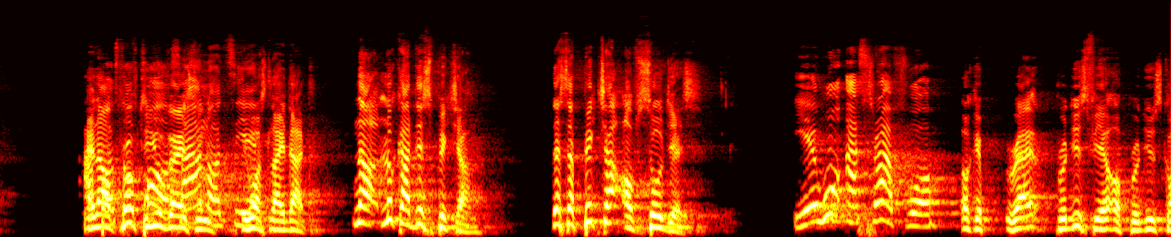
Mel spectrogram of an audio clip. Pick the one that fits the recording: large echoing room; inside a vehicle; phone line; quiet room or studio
large echoing room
